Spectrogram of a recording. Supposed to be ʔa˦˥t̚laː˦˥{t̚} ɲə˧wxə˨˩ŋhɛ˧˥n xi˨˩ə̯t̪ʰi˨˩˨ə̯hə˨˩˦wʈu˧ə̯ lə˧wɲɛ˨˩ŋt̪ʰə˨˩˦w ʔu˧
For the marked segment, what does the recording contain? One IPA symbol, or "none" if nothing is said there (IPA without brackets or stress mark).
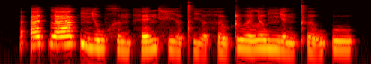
k̚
